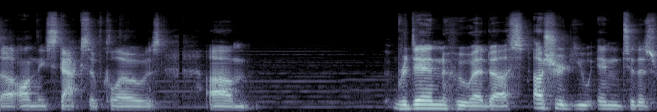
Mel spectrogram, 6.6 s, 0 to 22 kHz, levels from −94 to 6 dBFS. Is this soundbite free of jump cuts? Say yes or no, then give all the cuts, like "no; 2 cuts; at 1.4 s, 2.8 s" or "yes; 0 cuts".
yes; 0 cuts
